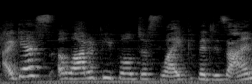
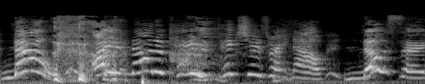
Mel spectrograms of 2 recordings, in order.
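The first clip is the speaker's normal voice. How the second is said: high, loud, slow indignant refusal; mock yell; 8 semitones higher, 5 dB louder than usual. Friend retelling Ben yelling at the picture-taker, mock yell. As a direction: imitate him laying down the law, each word drawn out. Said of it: "yelling at this guy".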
